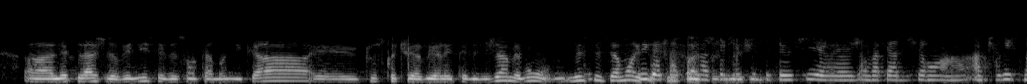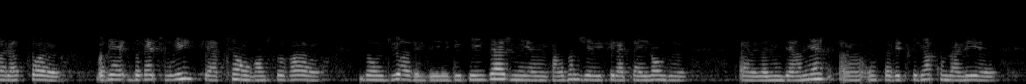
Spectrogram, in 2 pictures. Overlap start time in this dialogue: 6.4 s

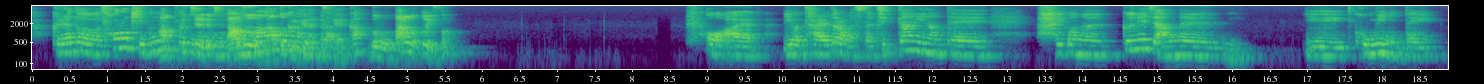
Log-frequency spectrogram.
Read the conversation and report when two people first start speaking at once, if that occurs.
1.7 s

